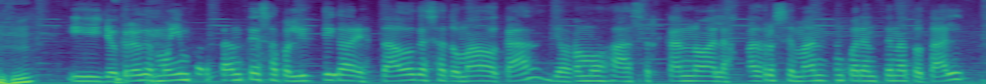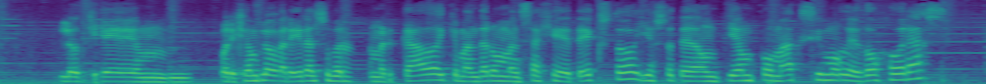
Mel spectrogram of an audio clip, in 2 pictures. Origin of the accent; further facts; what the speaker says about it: Maipú, Santiago Metropolitan Region, Chile; now in Sheki, Azerbaijan; Soy de Maipú, de Santiago. Maipú.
